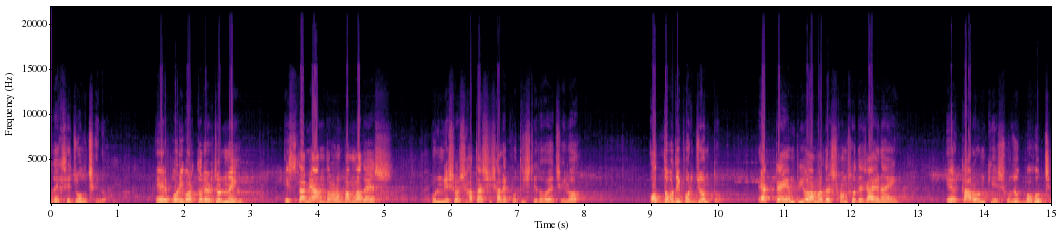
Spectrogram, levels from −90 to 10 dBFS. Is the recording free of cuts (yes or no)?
yes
